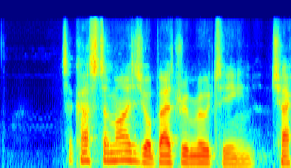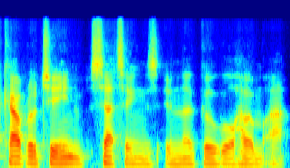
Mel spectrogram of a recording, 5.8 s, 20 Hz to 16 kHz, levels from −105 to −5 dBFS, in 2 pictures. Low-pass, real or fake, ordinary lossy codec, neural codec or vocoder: 10.8 kHz; fake; none; codec, 16 kHz in and 24 kHz out, 0.6 kbps, FocalCodec, streaming, 2048 codes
